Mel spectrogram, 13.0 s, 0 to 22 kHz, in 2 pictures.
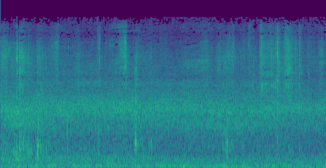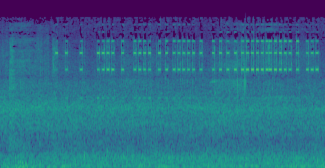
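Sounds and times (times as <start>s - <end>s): metal detector probe beeping: 7.6s - 13.0s.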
